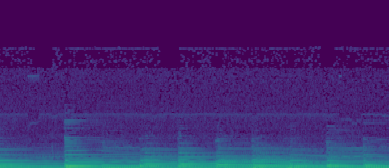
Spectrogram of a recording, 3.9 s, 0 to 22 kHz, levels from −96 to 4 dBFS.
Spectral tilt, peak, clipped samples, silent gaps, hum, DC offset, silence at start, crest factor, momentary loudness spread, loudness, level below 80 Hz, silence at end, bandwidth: -8 dB/octave; -22 dBFS; under 0.1%; none; none; 1%; 0 s; 16 dB; 4 LU; -37 LUFS; -58 dBFS; 0 s; 16 kHz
